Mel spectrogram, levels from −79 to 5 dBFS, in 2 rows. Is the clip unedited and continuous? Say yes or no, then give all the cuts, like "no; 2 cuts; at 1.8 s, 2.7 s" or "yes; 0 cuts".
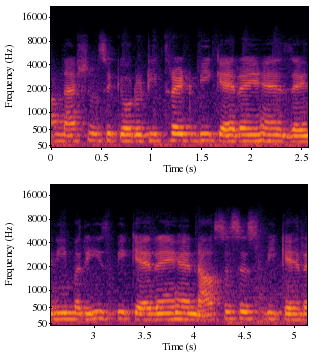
yes; 0 cuts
